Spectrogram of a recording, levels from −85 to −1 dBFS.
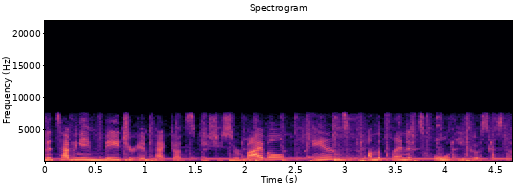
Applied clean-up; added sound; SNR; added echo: none; none; none; none.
